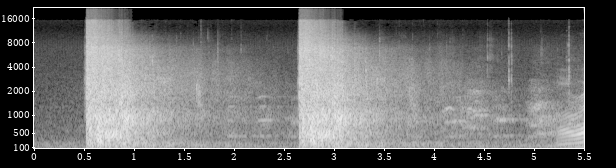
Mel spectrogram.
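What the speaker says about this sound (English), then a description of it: "we went ahead, fired our 2 rounds" Two loud gunshots from Liberty Ammunition Civil Defense rounds fired at about five yards, sharp cracks roughly two seconds apart, each leaving a long ringing decay.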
